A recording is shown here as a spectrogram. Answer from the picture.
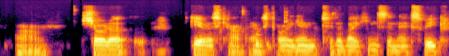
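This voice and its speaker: A man speaks quietly at a moderate pace, his fairly low voice moving with ordinary pitch variation. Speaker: podcast host. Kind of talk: casual chat. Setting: home basement, late at night. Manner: quiet, hushed.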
